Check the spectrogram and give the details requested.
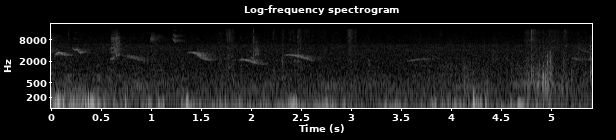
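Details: Breeder's ultramarine grosbeak taken into the woods near Passos, Minas Gerais, Brazil, singing while fighting a wild bird: clear descending whistled notes spaced about half a second apart, with low rumbling background noise.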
